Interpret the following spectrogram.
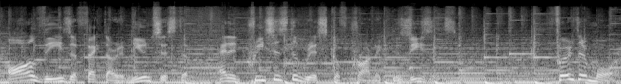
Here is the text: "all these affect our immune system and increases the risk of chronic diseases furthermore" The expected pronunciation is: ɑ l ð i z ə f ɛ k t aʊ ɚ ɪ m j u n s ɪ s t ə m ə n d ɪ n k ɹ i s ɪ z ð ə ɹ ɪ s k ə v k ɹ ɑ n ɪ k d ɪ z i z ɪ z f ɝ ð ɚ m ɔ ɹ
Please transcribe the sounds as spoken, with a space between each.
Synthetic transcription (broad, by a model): ɑ l ð i z ə f ɛ k t aʊ ɚ ɪ m j u n s ɪ s t ə m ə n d ɪ n k ɹ i s ɪ z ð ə ɹ ɪ s k ə v k ɹ ɑ n ɪ k d ɪ z i z ɪ z f ɝ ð ɚ m ɔ ɹ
